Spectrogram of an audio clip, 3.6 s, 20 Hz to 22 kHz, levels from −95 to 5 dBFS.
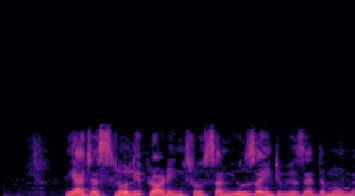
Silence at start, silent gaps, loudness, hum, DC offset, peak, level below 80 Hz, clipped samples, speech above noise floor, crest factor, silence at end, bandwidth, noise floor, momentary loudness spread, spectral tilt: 0.65 s; none; -36 LUFS; none; under 0.1%; -20 dBFS; -76 dBFS; under 0.1%; 33 dB; 16 dB; 0 s; 8.2 kHz; -68 dBFS; 7 LU; -5 dB/octave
